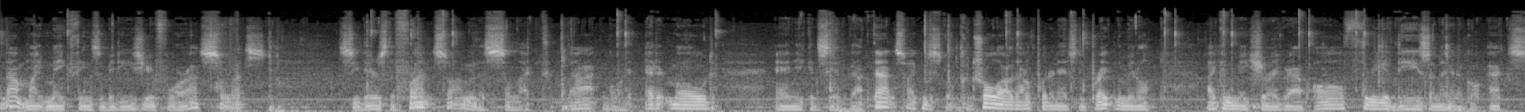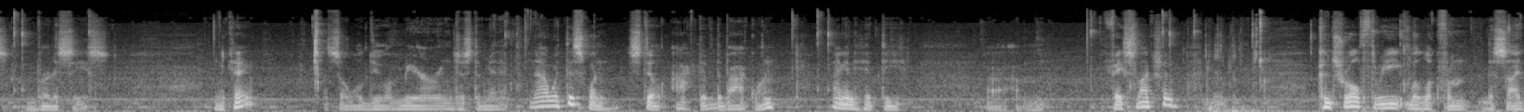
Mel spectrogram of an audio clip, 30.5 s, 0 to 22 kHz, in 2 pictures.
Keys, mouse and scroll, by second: 0.0 middle click, 2.5 middle click, 2.6 KP_1, 4.4-5.5 middle drag, 5.5 Tab, 9.5 ctrl+r, 11.6-15.3 drag, 14.4 x, 16.1-18.1 middle drag, 23.4-25.1 drag, 26.8 middle click, 27.4 ctrl+KP_3.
